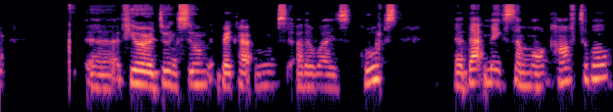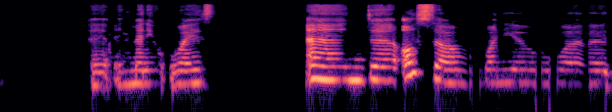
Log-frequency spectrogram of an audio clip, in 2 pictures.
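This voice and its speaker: An Arabic language professor with a low voice gives an informal online teacher-training lecture from indoors over a video call. She speaks conversationally, often checking in with "okay" and "you know." The video call mic yields a dry, close sound with no room tone and poor audio quality.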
